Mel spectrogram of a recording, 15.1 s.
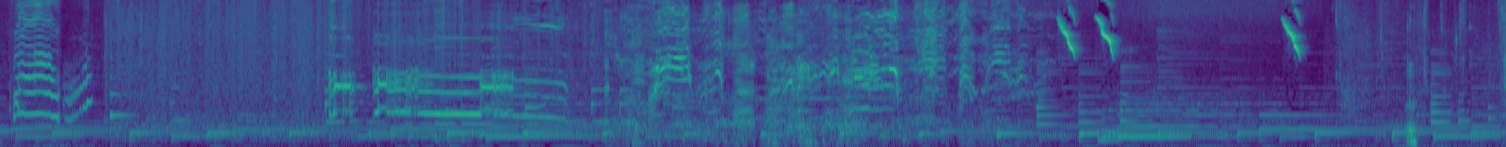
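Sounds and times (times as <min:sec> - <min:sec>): background music with low notes: 0:00.0 - 0:15.0
rooster crowing: 0:03.2 - 0:11.2
high wavering call: 0:09.9 - 0:13.3.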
